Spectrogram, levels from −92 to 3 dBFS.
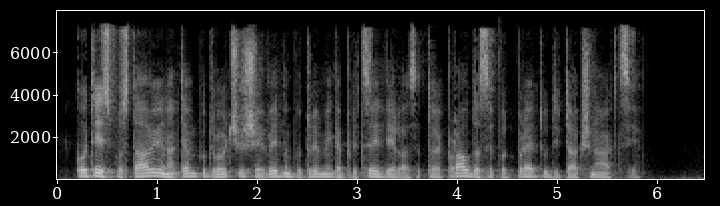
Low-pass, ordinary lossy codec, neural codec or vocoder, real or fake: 7.2 kHz; AAC, 32 kbps; codec, 16 kHz, 0.9 kbps, LongCat-Audio-Codec; fake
